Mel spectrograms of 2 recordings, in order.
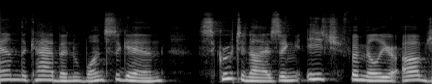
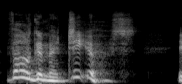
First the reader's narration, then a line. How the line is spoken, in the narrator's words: cried out like a man in anguish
